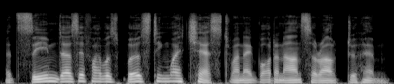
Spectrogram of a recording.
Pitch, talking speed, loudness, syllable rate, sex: 110 Hz, 260 wpm, -19 LUFS, 5.2 syllables/s, male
